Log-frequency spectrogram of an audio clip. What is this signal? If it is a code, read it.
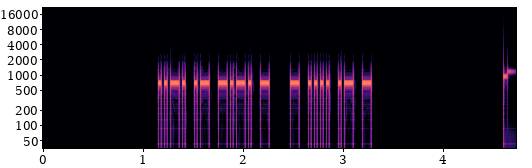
Morse code, heard as a keyed tone, about 40 wpm, 700 Hz. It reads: FACT THAT
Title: Sets of 2 Words 40wpm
